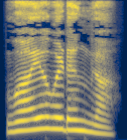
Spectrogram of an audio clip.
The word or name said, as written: ವಾಯಿವಡಂಗ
